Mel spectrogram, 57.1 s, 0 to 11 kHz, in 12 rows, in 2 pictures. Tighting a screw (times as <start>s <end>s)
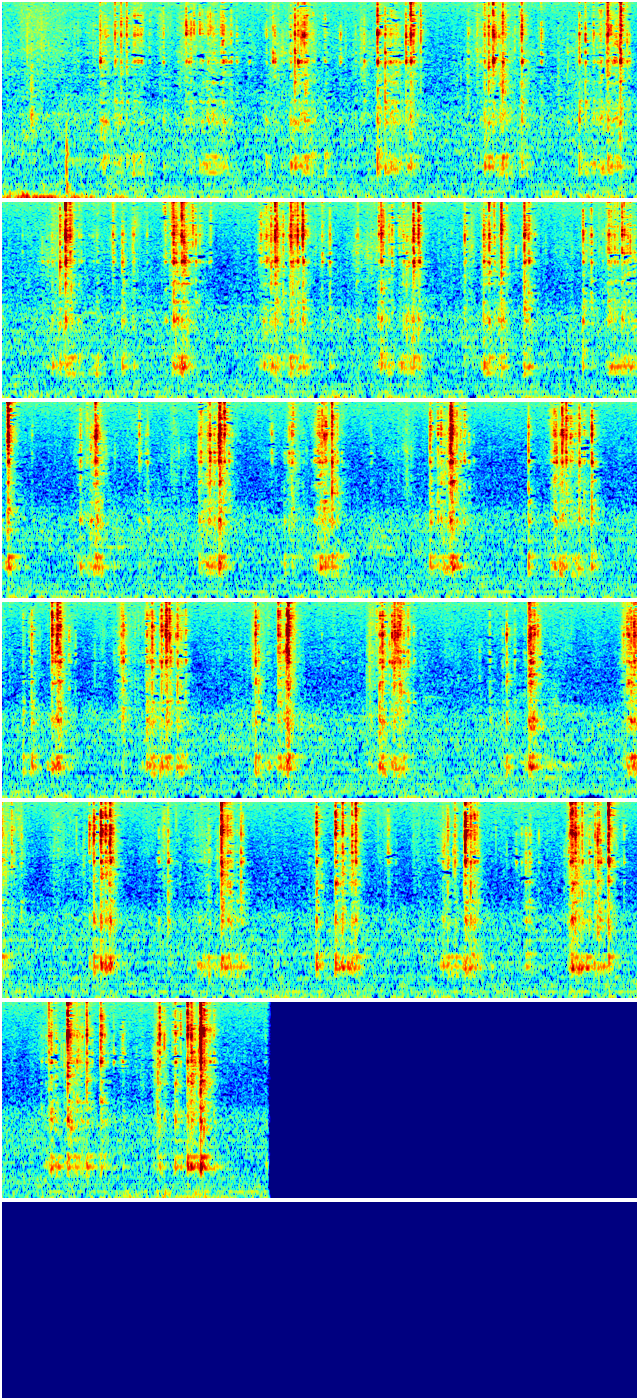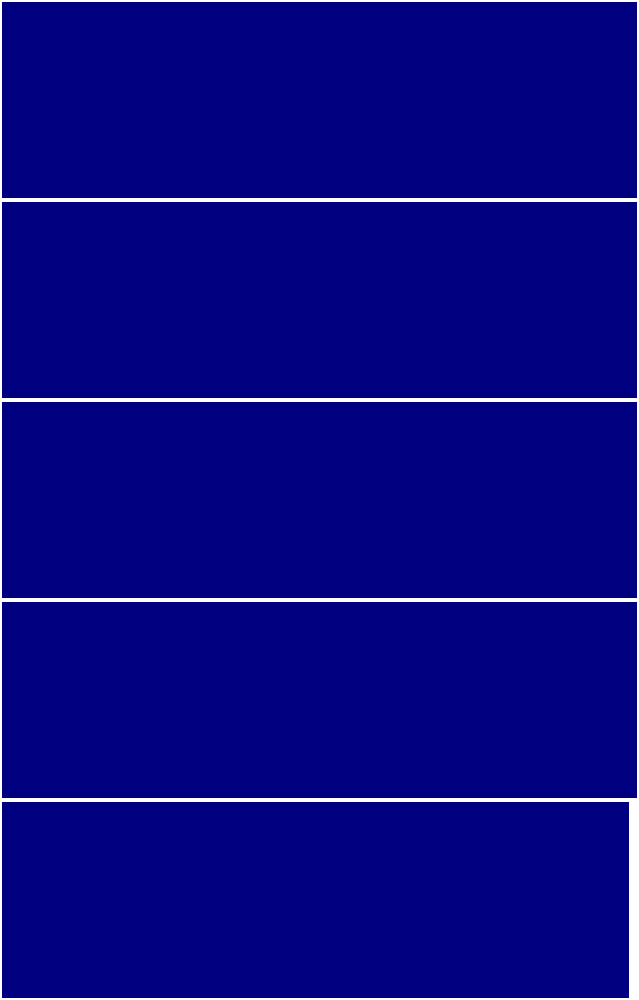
0.0s 25.5s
